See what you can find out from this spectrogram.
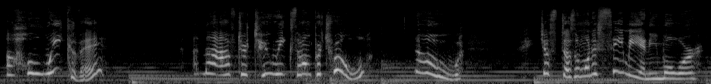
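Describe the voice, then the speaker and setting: A woman's voice: extremely high pitch, big pitch swings, moderate pace, soft background music. A woman voicing a fretful young townswoman who misses her sweetheart, in a video game. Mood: fretful, pleading. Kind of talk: video game cutscene acting.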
